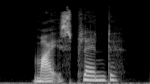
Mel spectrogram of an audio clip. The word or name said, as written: majsplante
